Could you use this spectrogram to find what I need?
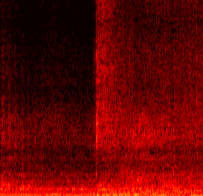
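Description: Electricity crackles and buzzes sharply.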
